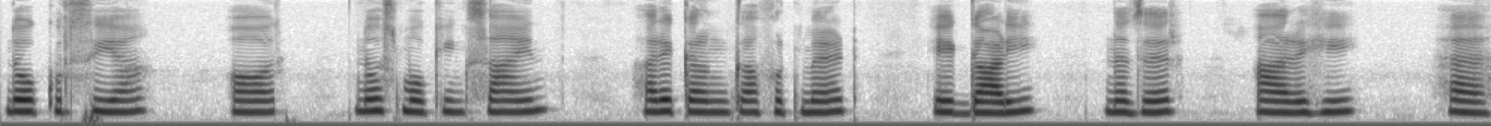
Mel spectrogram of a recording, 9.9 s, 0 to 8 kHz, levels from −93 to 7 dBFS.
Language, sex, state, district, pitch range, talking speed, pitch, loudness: Hindi, female, Himachal Pradesh, Shimla, 230-245 Hz, 110 wpm, 235 Hz, -18 LUFS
